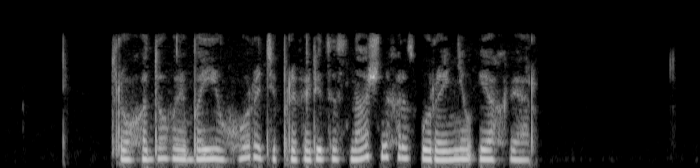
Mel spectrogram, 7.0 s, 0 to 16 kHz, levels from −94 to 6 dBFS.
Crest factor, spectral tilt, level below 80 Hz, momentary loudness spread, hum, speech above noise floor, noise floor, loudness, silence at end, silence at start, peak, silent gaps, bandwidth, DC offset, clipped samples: 16 dB; -6.5 dB/octave; -60 dBFS; 7 LU; none; 68 dB; -89 dBFS; -22 LUFS; 1.65 s; 1.1 s; -6 dBFS; none; 7.6 kHz; under 0.1%; under 0.1%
